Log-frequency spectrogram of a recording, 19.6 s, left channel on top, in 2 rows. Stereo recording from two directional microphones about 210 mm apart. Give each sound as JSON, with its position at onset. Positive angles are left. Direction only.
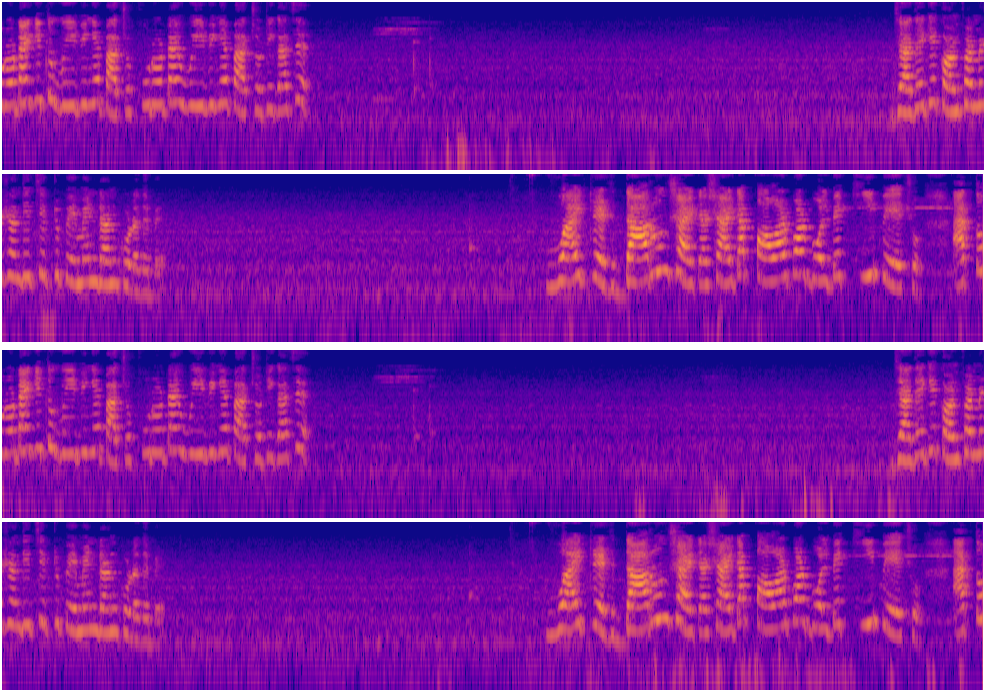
{"t": 0.0, "sound": "a woman's voice", "side_deg": -15}
{"t": 8.9, "sound": "a woman's voice", "side_deg": -10}
{"t": 15.2, "sound": "a woman's voice", "side_deg": -10}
